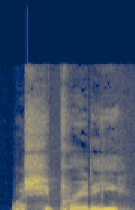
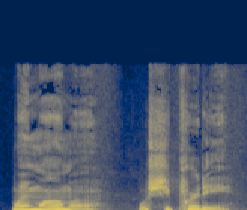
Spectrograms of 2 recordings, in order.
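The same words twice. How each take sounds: First: Put-on high little boy asking; a child asking with hope, higher; curious child. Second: Put-on high, pressing little boy voice; a child pushing for an answer; insistent child. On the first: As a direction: innocent childish question. Vali asks about his mother. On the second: Vali insists on his question. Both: A narrator's reading.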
